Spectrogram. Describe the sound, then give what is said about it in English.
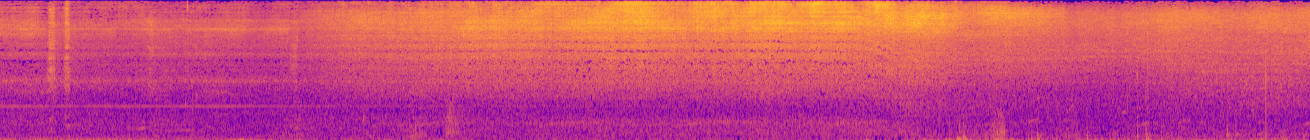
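A steam locomotive hisses steadily as the driver does a final inspection before shunting forward, the rushing steam swelling louder midway and then easing off, with a few faint metallic clanks underneath. “So it looks like the driver's just doing a final inspection before it's time to shunt forward and then propel back onto the train.”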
